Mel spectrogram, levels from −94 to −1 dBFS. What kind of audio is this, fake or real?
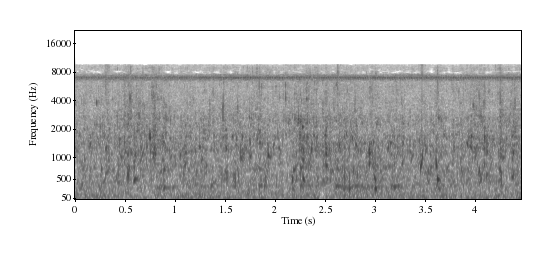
real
